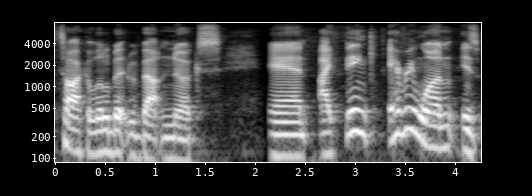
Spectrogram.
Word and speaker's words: NUC: Some people call it NUC, other people call it NUC, and NUC is the rhymes with luck, and it stands for the next unit of computing, NUC.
